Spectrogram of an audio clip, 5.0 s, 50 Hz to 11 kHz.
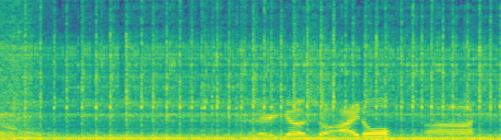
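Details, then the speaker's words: STIHL MS 271 Farm Boss two-stroke chainsaw, warm after choke start: steady, slightly uneven burbling idle with no stalling or surging; normal idle. "that she's warm, that was pretty easy to start, but I've started it probably 100+ times."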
